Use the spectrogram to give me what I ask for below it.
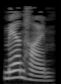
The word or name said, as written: mannheim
